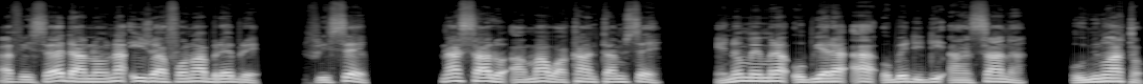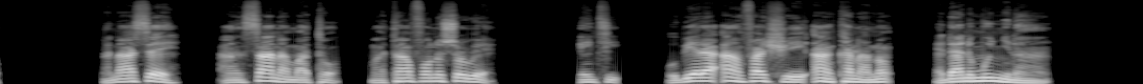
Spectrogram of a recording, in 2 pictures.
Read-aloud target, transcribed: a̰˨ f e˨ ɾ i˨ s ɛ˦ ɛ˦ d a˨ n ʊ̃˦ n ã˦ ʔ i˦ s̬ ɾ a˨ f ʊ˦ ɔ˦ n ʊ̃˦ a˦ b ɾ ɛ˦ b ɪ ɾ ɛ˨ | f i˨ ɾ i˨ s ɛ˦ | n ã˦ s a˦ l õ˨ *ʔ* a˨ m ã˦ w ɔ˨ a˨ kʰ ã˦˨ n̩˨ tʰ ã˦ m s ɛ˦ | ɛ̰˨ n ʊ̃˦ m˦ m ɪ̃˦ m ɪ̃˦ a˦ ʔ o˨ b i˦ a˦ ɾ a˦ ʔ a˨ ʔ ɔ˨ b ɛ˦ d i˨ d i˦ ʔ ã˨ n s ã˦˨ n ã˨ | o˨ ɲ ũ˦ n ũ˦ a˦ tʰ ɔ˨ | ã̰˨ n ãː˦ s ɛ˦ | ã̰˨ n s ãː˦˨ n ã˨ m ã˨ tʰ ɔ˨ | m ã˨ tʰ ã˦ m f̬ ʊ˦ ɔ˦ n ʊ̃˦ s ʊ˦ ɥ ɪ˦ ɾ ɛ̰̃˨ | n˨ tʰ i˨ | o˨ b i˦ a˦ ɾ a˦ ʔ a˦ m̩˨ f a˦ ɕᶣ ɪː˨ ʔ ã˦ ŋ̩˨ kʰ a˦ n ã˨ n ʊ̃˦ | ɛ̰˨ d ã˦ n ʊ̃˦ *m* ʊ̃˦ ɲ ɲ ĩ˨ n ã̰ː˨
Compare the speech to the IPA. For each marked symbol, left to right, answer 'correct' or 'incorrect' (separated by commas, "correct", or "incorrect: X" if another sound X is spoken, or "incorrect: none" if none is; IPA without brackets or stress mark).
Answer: correct, correct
